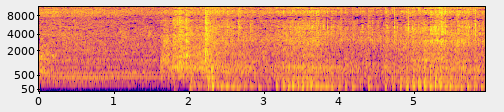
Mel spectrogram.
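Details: Honda XRM110 before repair: starter whirs, engine catches and idles with a loose metallic clatter riding on each firing pulse; worn timing chain rattle, chain set to be replaced.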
